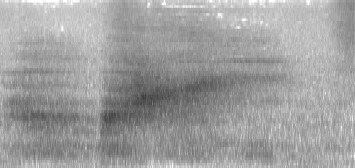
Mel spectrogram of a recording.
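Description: A man breathes out hard into a tube.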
